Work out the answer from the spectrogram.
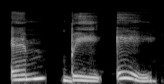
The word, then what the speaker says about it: MBA: Although M is a consonant, you pronounce it as M, which begins with the vowel sound A, and so the article an is used.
